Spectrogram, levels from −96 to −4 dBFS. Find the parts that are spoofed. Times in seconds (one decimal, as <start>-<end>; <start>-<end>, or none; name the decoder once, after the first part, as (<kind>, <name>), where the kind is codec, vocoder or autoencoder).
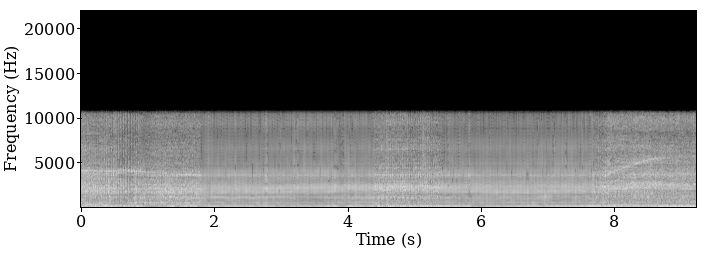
1.8-4.4 (vocoder, BigVGAN v2); 5.4-7.7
